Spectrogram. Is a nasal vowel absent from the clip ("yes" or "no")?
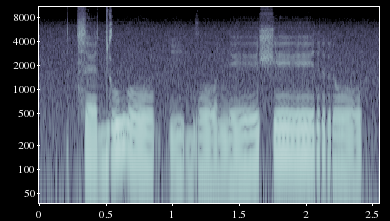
yes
